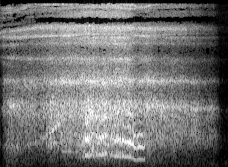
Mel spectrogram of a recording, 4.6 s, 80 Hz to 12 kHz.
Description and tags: Monster breathing 2
horror, breathing, Monster, disturbing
